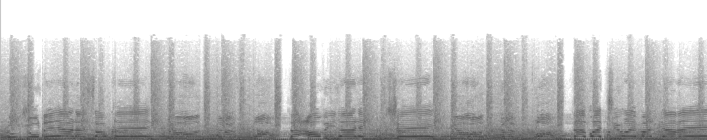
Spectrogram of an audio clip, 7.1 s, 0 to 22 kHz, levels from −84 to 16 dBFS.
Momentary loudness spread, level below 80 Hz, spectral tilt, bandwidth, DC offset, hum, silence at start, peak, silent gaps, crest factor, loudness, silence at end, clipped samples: 1 LU; -26 dBFS; -5 dB/octave; 16 kHz; under 0.1%; none; 0 s; -8 dBFS; none; 10 dB; -18 LUFS; 0 s; under 0.1%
